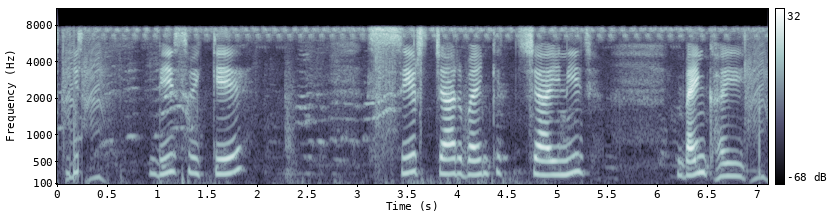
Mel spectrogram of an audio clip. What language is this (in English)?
Magahi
